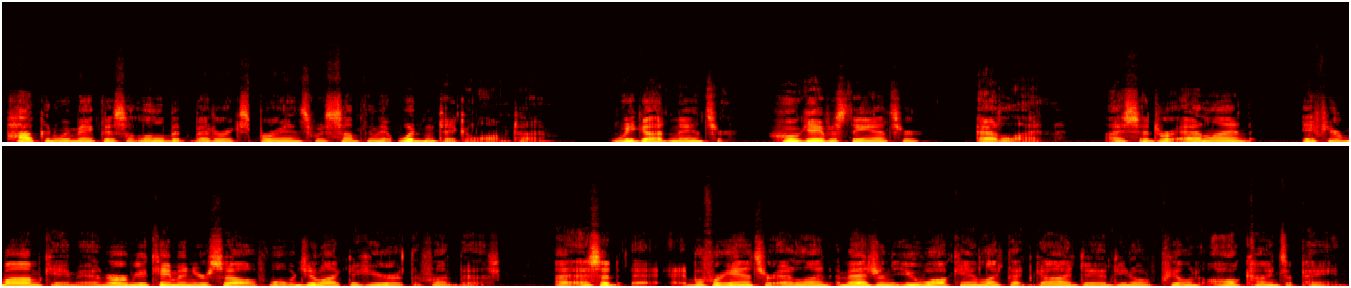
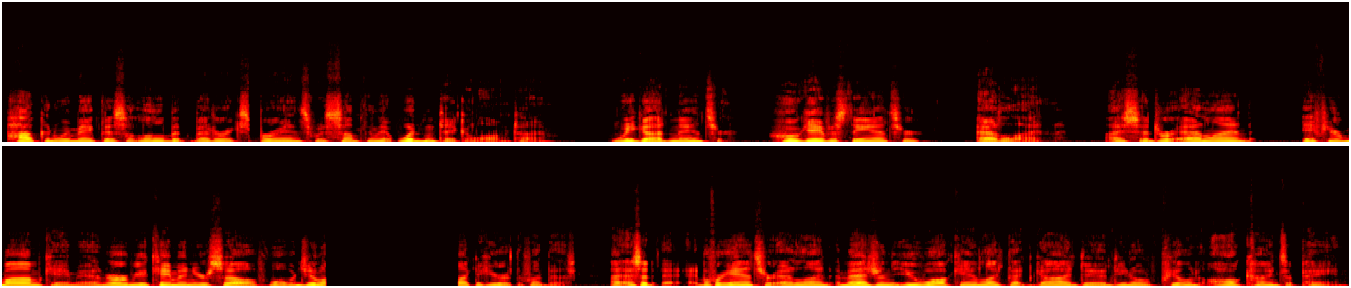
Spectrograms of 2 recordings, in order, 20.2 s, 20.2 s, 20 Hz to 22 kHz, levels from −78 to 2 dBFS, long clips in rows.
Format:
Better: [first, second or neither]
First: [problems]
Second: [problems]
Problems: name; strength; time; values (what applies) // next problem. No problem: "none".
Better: first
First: none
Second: audio freezing; at 13 s for 1 s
